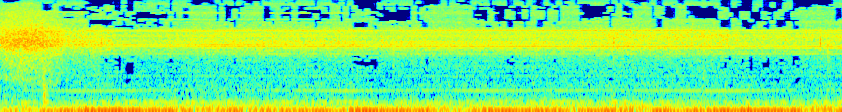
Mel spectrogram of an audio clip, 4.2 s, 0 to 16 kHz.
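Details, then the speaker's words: Honda Accord 7 with about 300,000 km, engine running and lights switched on: thin steady buzzing whine and crackle from the speakers, interference from the vehicle electrical system because the aftermarket screen was installed without galvanic isolation. "Слышите такой зумер, треск такой? То есть идёт какая-то наводка по сети."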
